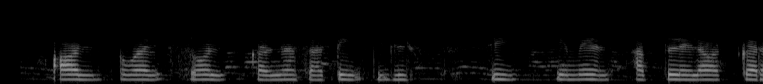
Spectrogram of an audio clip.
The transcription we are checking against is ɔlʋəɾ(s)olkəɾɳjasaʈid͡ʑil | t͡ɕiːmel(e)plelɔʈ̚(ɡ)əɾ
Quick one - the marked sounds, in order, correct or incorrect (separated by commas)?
correct, incorrect, incorrect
